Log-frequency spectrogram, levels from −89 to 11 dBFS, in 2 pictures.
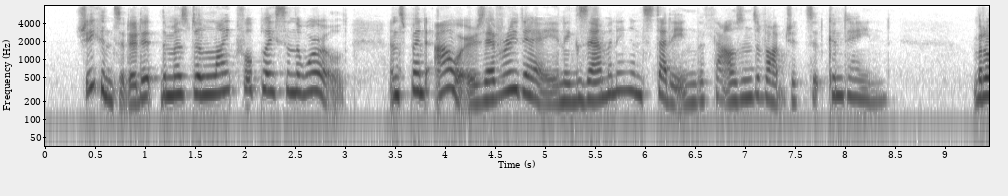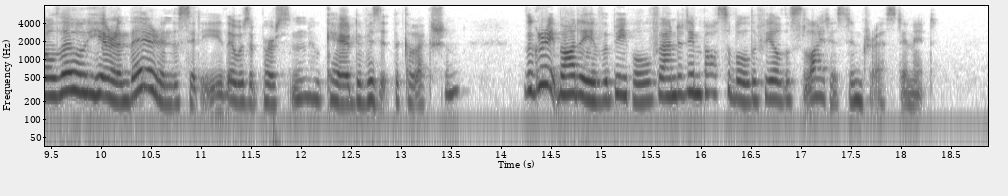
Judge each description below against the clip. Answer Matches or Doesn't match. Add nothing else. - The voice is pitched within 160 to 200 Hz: Doesn't match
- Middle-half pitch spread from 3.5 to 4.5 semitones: Doesn't match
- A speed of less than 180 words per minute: Doesn't match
